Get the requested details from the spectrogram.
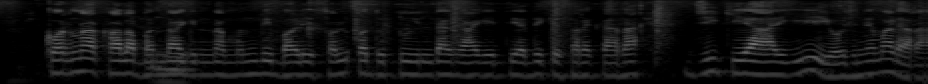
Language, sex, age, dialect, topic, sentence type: Kannada, male, 41-45, Central, banking, statement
